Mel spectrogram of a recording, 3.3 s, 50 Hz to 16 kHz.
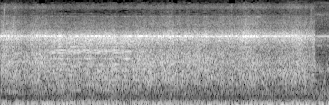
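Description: BAE146 jet airliner engines hum steadily in flight in Microsoft Flight Simulator 2020. The whine is constant and even, with a broad rushing roar beneath it and no speech.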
